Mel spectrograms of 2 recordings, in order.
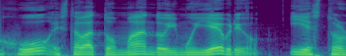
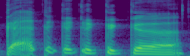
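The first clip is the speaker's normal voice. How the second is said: high, softer cackling laugh; 5 semitones higher, 3 dB quieter, slower than usual. Acted. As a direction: cackle with glee. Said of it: "se comenzaba a reír".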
